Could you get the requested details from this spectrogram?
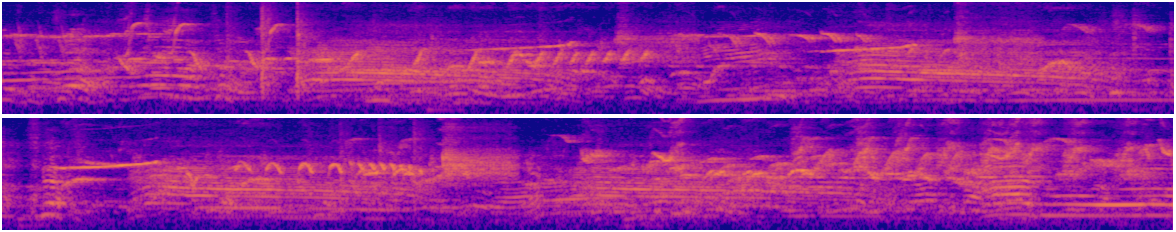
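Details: White-rumped shama from Belitung island singing in bursts of fast, rattling trills and bright whistles, each phrase several seconds long and separated by brief dips, with a low steady note running beneath parts.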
